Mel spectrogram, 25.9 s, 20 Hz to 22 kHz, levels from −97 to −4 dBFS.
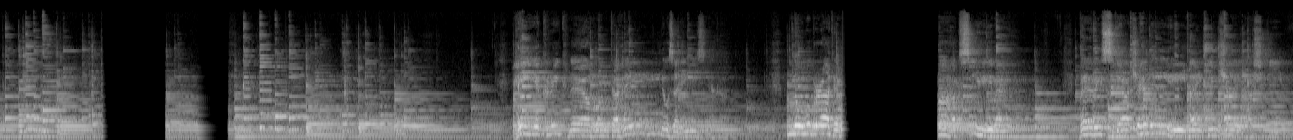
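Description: At 2.05 s a call audio freeze begins. The last sound is carried on as a brief fading buzz, then about 1.16 s of near-silence, until 3.33 s. Nothing is lost when the audio resumes. The 1.25 s gap is simply inserted, which likely reflects packets held up in transit while the jitter buffer ran dry. Everything after it plays that much later.

A long network dropout follows from 3.96 s to 4.61 s. The sound again trails off into a hiss, then around 0.3 s of silence. When audio returns, roughly 0.6 s of material is simply gone. The pattern likely points to packets that never arrived.

Jitter buffer speed-up appears at 9.28 to 10.24 s, where the audio runs at 148% of normal speed with unchanged pitch. Roughly half a second is trimmed out in small pitch-period slices, so this passage sounds noticeably rushed. A milder stretch from 11.06 to 16.68 s runs at 112%, removing roughly 0.7 s. Here the hurry is subtler but sustained.

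A second call audio freeze runs from 16.84 s to 18.78 s. A short fading tail gives way to about 1.78 s of silence, and the audio then continues intact. This adds 1.91 s of delay, likely from another stall in packet delivery.

A final jitter buffer speed-up from 21.35 to 23.86 s runs at 113%. It trims roughly 0.3 s to work off accumulated delay, giving a slightly hurried feel at the original pitch.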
